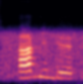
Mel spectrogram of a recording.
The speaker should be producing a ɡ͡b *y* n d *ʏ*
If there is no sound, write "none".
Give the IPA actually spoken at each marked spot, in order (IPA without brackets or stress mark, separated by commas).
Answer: i, ʏ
